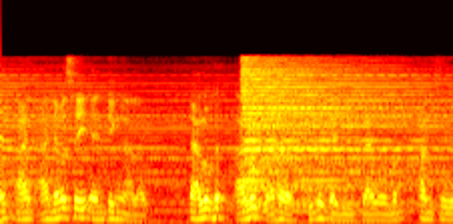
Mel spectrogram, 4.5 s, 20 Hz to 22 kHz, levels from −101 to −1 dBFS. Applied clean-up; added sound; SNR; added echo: none; Crash cymbal; 0 dB; none.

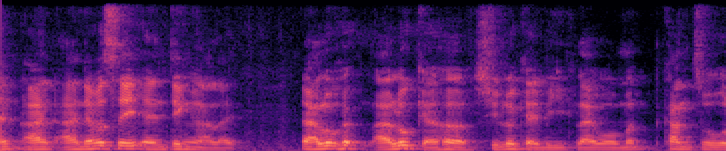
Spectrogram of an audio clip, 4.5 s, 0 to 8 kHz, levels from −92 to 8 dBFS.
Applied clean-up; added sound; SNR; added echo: none; none; none; none.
